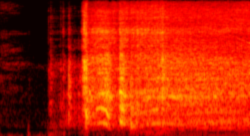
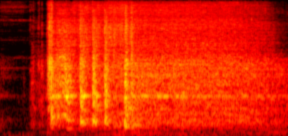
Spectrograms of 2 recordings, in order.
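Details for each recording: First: Honda CR-V, owner complaint of a bang on starting: with a jack propping the transmission, the engine cranks briefly and catches cleanly into steady idle with no bang or clunk. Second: Honda CR-V with a bang on starting: sharp metal-on-metal clunks during the half-second of cranking, then the engine catches and settles; heard with the support block removed, worn transmission mount lets the engine knock on start.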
